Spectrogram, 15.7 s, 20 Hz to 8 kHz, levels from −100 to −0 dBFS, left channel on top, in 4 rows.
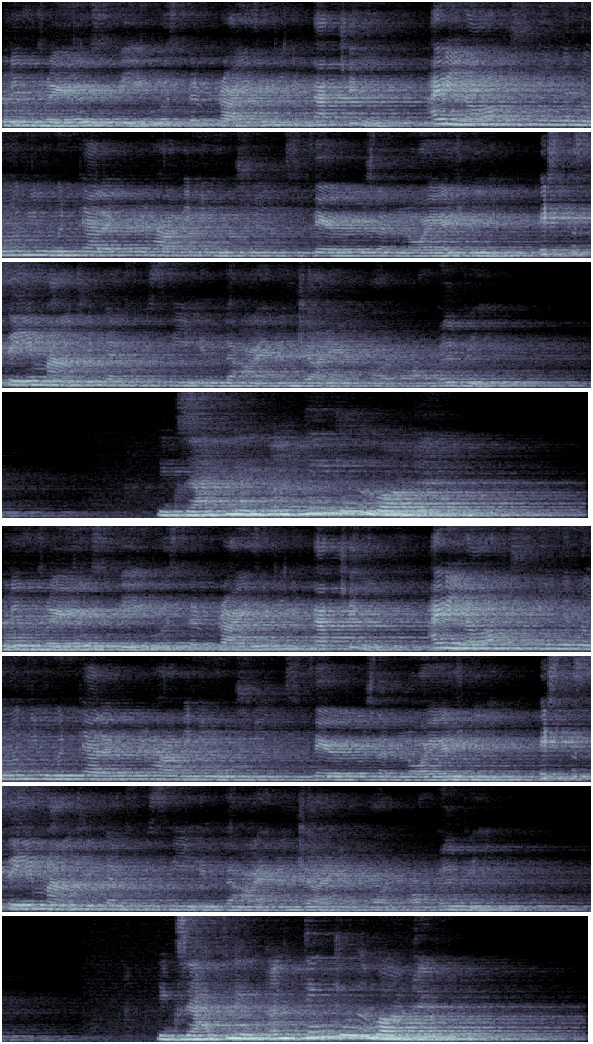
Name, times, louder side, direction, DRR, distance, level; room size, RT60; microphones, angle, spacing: voice 1, 0.0-2.5 2.8-7.2 7.5-11.1, equal, 5° left, -3 dB, 1.7 m, -32 dB
voice 2, 12.8-14.8, right 1 dB, 70° right, -2 dB, 1.9 m, -22 dB
11.5 x 7.7 x 8.3 m, 2.5 s
head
